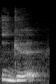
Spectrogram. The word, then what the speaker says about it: Hygge: Ce mois-ci, la Beautiful Box vous propose de vivre la Idge prononcée Hygge, voilà, grâce à sa routine Hygge, composée de 6 produits.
